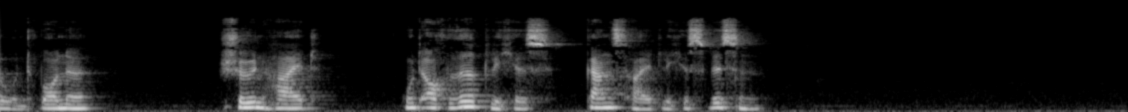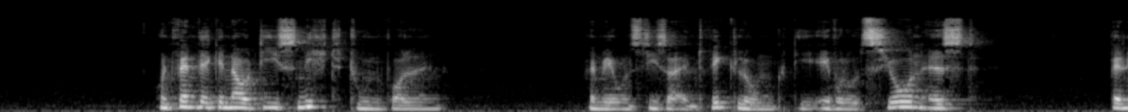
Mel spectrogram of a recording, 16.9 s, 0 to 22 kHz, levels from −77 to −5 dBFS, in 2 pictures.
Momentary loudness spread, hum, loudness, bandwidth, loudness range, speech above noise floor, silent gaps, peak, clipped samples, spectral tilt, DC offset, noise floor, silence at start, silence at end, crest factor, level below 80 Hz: 12 LU; none; -24 LUFS; 11.5 kHz; 6 LU; 35 dB; none; -6 dBFS; under 0.1%; -4 dB/octave; under 0.1%; -59 dBFS; 0 s; 0 s; 20 dB; -58 dBFS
